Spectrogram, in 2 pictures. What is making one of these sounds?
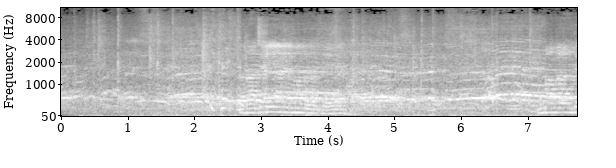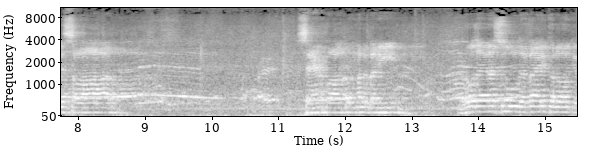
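A young man recites in a chanting voice through a microphone, heard in a hall with echo.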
